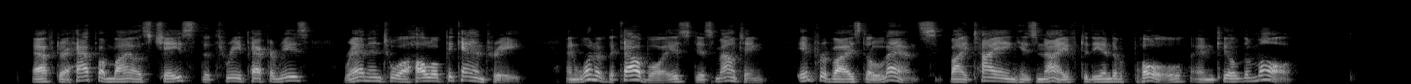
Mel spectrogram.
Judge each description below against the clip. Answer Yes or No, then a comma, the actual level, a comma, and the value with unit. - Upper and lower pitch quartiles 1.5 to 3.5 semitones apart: No, average, 5.3 semitones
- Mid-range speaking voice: No, low, 130 Hz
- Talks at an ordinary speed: Yes, average, 155 wpm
